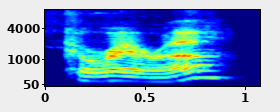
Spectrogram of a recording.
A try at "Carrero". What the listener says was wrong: Carrero. A lot of people, weirdly enough, confuse it with an A, like Carrera, because you have to say with like a Hispanic kind of a thing.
